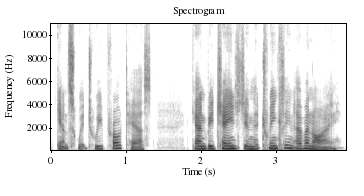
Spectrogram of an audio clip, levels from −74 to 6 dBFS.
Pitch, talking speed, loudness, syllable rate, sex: 220 Hz, 200 wpm, -18 LUFS, 5.1 syllables/s, female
